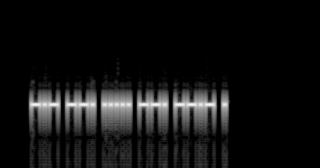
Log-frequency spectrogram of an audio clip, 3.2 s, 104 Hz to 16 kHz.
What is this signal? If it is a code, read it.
Morse code, heard as a keyed tone, about 40 wpm, 700 Hz. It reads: KG5GQE
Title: USA Call Signs - 6 Characters - Repeated 3x - 40wpm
